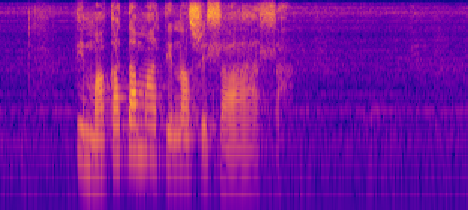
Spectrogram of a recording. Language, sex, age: Tsonga, male, 20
